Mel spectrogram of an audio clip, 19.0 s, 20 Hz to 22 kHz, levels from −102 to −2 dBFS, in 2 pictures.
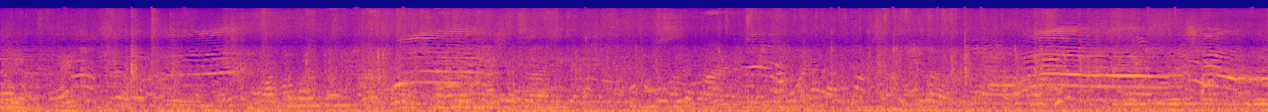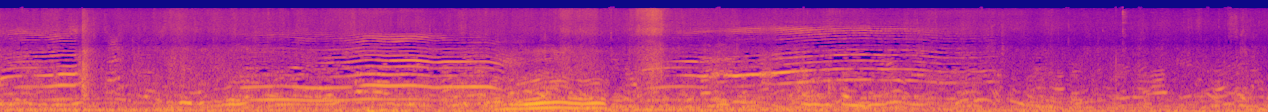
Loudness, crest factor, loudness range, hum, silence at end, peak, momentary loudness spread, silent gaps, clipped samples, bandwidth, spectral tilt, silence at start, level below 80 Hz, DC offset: -28 LUFS; 16 dB; 5 LU; none; 0 s; -10 dBFS; 8 LU; none; under 0.1%; 16.5 kHz; -4.5 dB/octave; 0 s; -38 dBFS; under 0.1%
